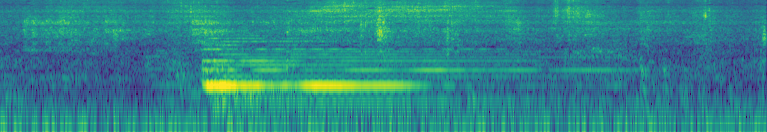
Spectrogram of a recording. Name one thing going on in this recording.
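A piano plays a short chord.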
